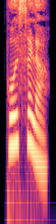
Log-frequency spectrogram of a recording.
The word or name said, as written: ಪೊಯ್ಸಳ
